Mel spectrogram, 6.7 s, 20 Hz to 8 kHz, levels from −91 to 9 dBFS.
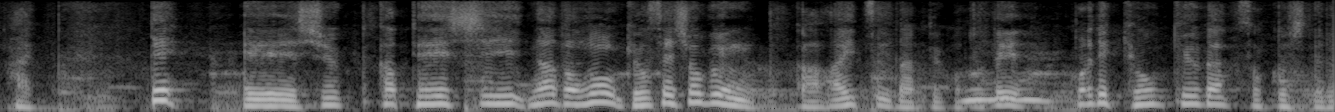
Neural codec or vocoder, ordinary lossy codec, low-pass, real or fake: codec, 16 kHz, 4 kbps, FreqCodec, smaller model; none; none; fake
